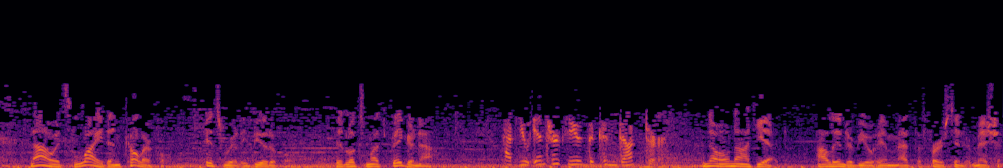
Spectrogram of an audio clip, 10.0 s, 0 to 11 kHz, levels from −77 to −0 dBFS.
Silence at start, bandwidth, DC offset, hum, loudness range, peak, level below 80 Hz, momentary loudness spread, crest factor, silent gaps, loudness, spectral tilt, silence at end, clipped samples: 0 s; 5.8 kHz; under 0.1%; none; 1 LU; -12 dBFS; -44 dBFS; 7 LU; 14 dB; none; -26 LUFS; -11.5 dB/octave; 0 s; under 0.1%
